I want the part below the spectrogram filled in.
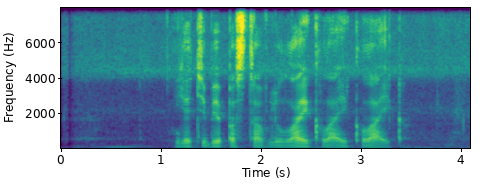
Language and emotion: Russian, neutral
